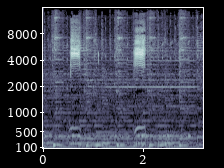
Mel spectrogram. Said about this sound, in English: That's the American Woodcock.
